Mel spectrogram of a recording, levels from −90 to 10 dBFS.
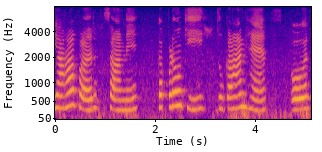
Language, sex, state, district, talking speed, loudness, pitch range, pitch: Hindi, female, Punjab, Pathankot, 95 wpm, -15 LUFS, 280-335 Hz, 305 Hz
